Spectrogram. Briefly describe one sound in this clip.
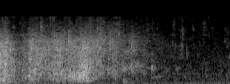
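Water splashes loudly close by.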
